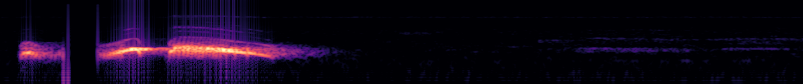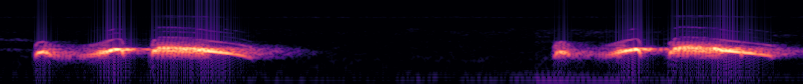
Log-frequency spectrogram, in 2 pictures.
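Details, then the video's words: Vocal spotted dove calling to other doves: three clear cooing phrases about every three seconds, each a short double coo followed by a longer, falling, throaty coo, with silence between. "Suara burung tekukur Gacor memanggil teman"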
